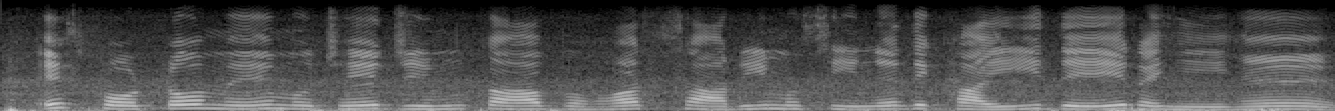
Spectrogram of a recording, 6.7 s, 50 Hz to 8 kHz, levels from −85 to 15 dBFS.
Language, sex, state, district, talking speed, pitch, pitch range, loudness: Hindi, female, Madhya Pradesh, Katni, 115 wpm, 230 Hz, 215-245 Hz, -17 LUFS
